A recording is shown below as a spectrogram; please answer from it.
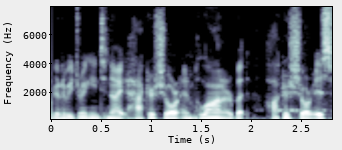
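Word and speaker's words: Hacker-Pschorr: It's Hackershore. Yes. So There's a P there, and I'm confused. Yes. Yeah, for sure. The P is silent.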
